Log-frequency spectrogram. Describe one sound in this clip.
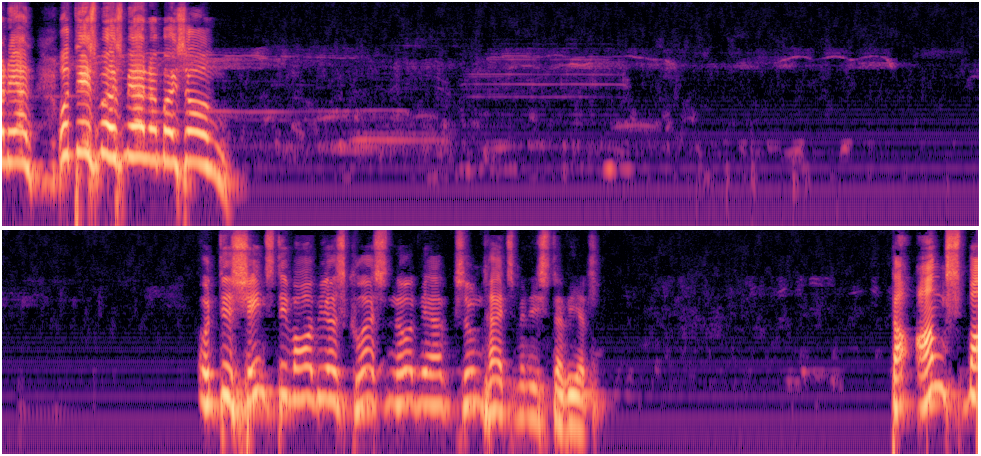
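A man speaks forcefully into a microphone over loudspeakers outdoors.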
